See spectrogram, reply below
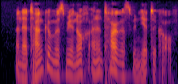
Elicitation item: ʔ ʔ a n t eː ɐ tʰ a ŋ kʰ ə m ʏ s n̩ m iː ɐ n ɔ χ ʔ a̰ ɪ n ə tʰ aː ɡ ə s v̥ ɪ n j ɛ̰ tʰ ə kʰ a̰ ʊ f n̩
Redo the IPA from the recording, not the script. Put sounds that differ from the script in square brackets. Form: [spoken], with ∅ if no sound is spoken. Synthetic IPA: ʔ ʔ a n [d] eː ɐ tʰ a ŋ [k] ə m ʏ s n̩ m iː ɐ n ɔ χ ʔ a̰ ɪ n ə tʰ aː ɡ ə s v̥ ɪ n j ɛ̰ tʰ ə kʰ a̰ ʊ f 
